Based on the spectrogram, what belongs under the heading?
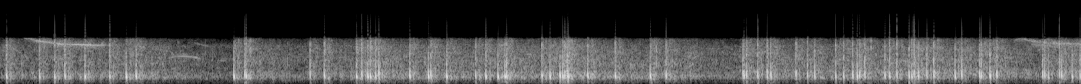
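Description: Aerial fireworks bursting with dense rapid crackling, coming in three waves with short lulls between. A high whistle falls in pitch near the start and again near the end.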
